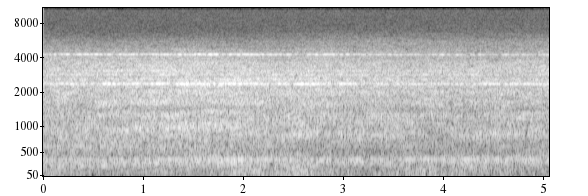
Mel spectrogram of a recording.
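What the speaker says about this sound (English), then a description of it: "engines of an A330, clearly audible coming this way." Airbus A330 jet engines approaching at Amsterdam Schiphol Airport, a steady, loud broadband roar with deep rumble holding evenly throughout, no voices over it.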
